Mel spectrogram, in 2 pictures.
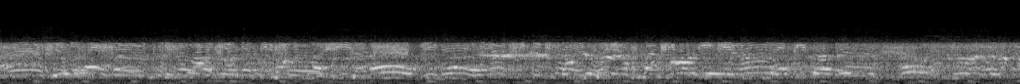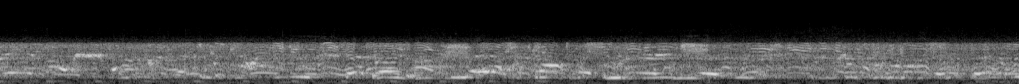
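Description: A radio receiver plays thin, crackly sound through its small speaker.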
